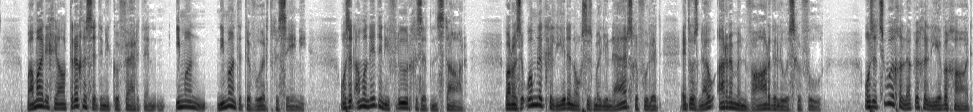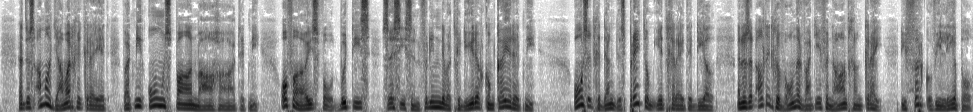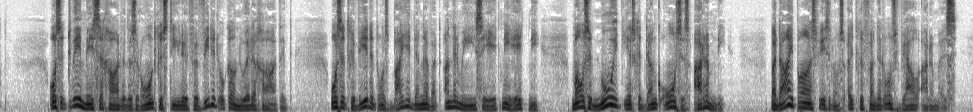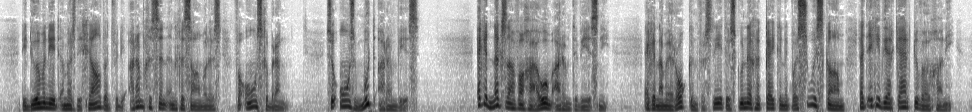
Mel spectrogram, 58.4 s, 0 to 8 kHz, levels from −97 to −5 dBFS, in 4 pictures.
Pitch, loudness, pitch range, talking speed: 105 Hz, -19 LUFS, 85-125 Hz, 210 wpm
